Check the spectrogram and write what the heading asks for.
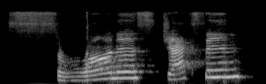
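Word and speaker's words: Sarunas Jackson: It features Lauren London and Saronis Jackson. I think I've just butchered your name. – No, that's how you say his name.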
